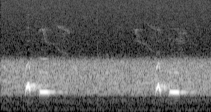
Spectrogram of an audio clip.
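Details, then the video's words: Cuckoo calling in the mountains of Korea: a clear two-note falling cu-coo, given twice about two and a half seconds apart, over a steady soft background hiss. "청량한 뻐꾸기 울음 소리. Cuckoo chirping in the mountains."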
